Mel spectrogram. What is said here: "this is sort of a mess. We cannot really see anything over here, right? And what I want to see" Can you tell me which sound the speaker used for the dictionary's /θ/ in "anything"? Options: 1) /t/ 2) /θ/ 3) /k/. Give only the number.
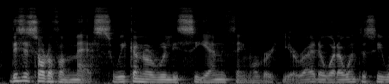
2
